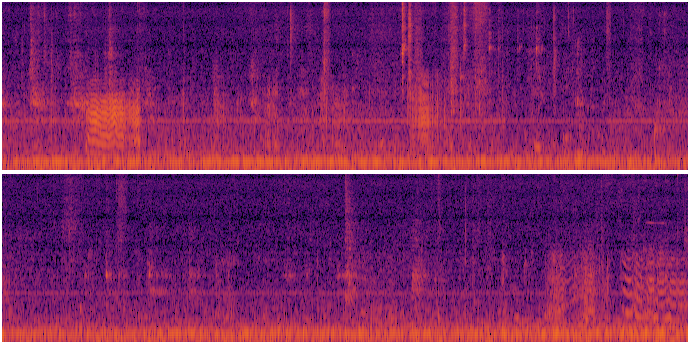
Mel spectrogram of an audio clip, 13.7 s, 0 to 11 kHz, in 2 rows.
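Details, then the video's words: Five-day-old field-type Labrador Retriever puppies calling while their mother is away eating, just after 1 pm; faint wavering whines and squeaks come in short bursts near the start, middle and end over a steady low hum. "Labrador puppy 5days old♪ラブラドールレトリーバーの子犬・生後5日目・13時すぎ・お母さん犬はご飯中・・・"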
